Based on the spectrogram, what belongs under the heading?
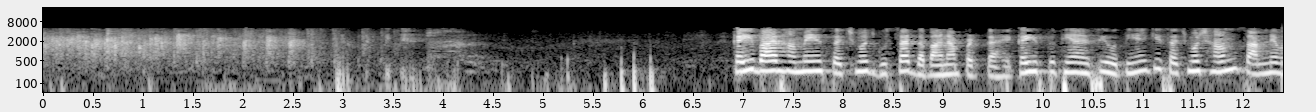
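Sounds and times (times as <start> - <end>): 
audience applause: 0.0 - 3.8
speech: 7.0 - 12.3.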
